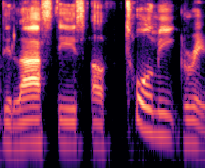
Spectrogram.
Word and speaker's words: Ptolemy: Which is called The Last Days of Ptolemy Gray, right? The P is silent, right?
